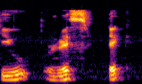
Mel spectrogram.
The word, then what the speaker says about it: heuristic: तो ह्यूरिस्टिक is pronounced like this, heuristic.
